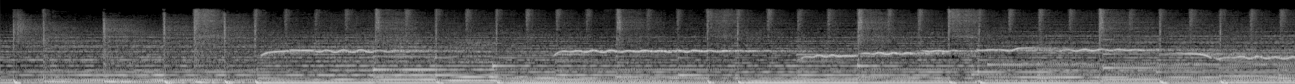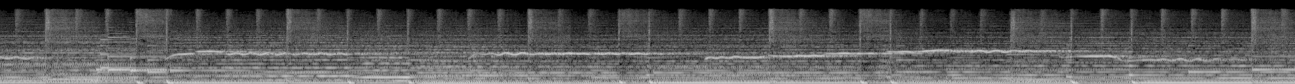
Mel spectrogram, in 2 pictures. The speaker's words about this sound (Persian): نمونه آهنگسازای بزرگی هستن که از سوت توی کارشون استفاده کردن، ولی فکر می‌کنم که واقعا هنوز سوت به اون جایگاهی که باید نرسیده.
